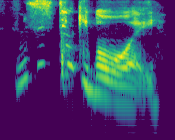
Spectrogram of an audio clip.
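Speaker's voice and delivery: slow, drawn-out cartoon voice. Showing how they talk to their cat, a Ren and Stimpy voice. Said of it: "That's kinda giving Ren and Stimpy".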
